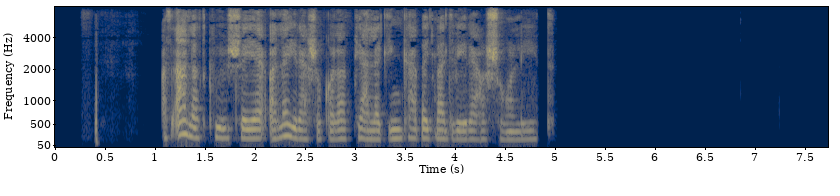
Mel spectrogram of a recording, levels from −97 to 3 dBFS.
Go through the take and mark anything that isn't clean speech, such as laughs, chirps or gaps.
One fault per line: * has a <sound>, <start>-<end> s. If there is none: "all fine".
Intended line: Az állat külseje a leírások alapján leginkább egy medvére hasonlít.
all fine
